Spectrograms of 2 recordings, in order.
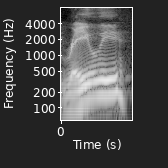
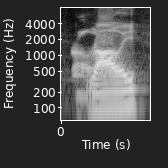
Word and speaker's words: Raleigh: not good with um is it Ry is that how you pronounce it or Raleigh Raleigh okay there you go um but there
